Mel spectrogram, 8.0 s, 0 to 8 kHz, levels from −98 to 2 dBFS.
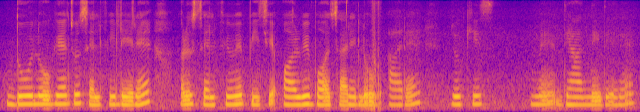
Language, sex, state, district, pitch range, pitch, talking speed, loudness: Hindi, female, Arunachal Pradesh, Lower Dibang Valley, 205-225 Hz, 215 Hz, 185 wpm, -15 LUFS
